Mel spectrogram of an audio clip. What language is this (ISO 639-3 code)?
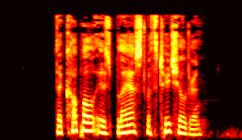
eng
